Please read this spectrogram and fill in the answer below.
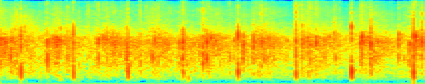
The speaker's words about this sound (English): How amazing is it that God takes care of his people? That is something to clap about.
